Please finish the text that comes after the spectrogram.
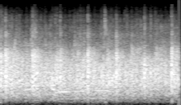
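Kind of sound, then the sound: crowd, audience hand clapping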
